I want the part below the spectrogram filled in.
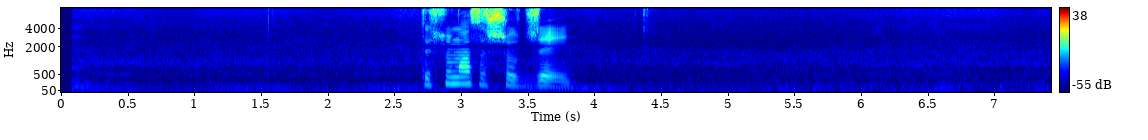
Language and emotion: Russian, angry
